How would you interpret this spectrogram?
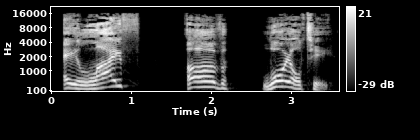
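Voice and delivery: each word paused, landing on loyalty. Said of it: "the reason I'm stressing the word loyalty".

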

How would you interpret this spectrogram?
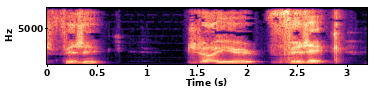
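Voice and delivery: weak, distant, drawn-out, faint and slow murmur. Narrator reading a stirring man's echoed question, in a faint, faraway voice. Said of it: "in a faint, faraway voice".

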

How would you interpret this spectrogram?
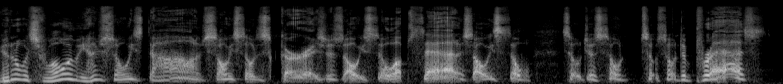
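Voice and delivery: teary, breathy, near-whispered lamenting voice. Retelling a girl who came up in tears: imitating a tearful girl. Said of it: "she's all in tears".

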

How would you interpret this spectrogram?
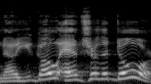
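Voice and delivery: mock yelling, rising, high-pitched. Telling a story, the speaker voices a mother yelling at him again: imitating a mother yelling. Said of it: "she yells at him".

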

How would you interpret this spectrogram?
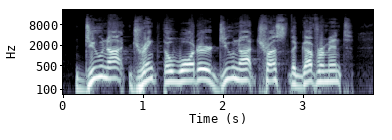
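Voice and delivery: toned-down, mild scream. Recounting what a well-known woman is publicly saying, the speaker acts it out: retelling a scream. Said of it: "she is screaming".

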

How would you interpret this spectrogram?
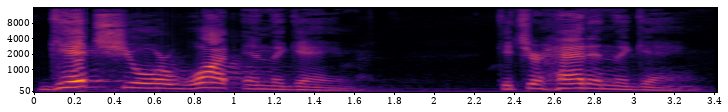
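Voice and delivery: ordinary delivery

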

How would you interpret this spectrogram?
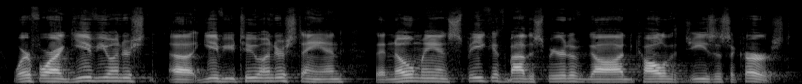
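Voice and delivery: normal talking voice

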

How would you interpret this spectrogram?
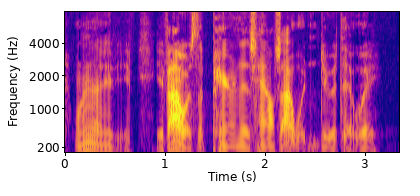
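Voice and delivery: put-on muttering under breath. Acting out a teenager grumbling about a parent's decision: imitating muttering under breath. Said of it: "begin to murmur under your breath and say".

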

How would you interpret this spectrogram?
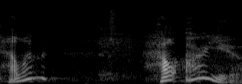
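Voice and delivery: somber, soft, deeply concerned pastor-like tone. A pastor recalling visiting a woman in bad shape: retelling a very concerned voice. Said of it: "I said in a very concerned voice".

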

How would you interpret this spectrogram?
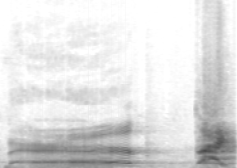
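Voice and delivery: first word stretched out with wide swinging pitch. Speaker quotes a cereal mascot's slogan: Tony the Tiger voice. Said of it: "Tony Tiger".

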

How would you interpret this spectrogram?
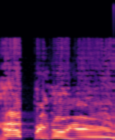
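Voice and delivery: put-on, very high, shrill called-out yell. Retelling a nightclub crowd's words after an explosion: imitating a crowd yelling. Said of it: "they're yelling".

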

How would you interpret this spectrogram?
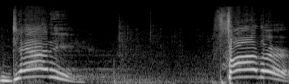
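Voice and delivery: very high, impassioned, intense crying out. The speaker demonstrates the believer crying out through the Spirit: intense cry. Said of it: "crying out with intense feeling".

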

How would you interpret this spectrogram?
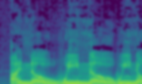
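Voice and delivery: mocking, very slow, dragged-out sarcastic drawl. Speaker acts out the Apostle John mocking the Gnostics, acting out sarcasm. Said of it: "He's being very sarcastic toward the Gnostics".

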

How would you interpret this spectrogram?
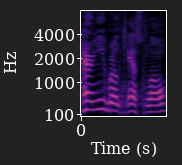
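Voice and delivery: put-on Tennessee accent, nasal. Quoting a man from tennessee greeting the speaker, nasal tennessee accent. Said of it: "he talks through his nose like this".

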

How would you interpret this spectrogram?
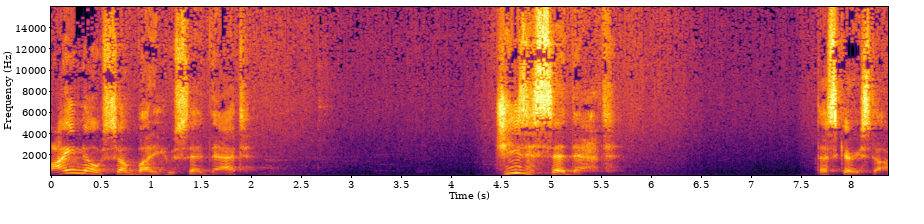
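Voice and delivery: agitated and worked up, slow and deliberate. Talking about what someone said in these movements: getting worked up. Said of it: "Sorry, I'm getting worked up".

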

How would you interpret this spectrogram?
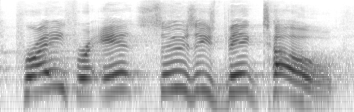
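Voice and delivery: slow, drawn-out, sarcastic mock tone. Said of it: "I say that sarcastically".

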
